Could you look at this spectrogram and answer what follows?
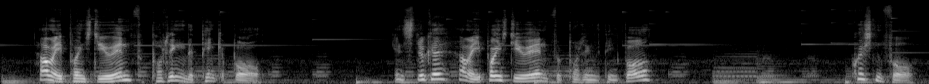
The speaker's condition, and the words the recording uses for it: None; typical speech.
